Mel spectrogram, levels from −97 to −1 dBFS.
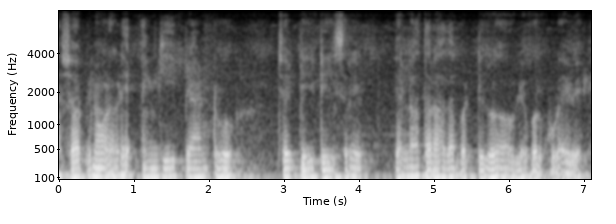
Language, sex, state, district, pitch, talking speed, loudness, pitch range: Kannada, male, Karnataka, Bidar, 105 Hz, 110 wpm, -15 LUFS, 100-110 Hz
